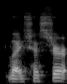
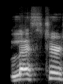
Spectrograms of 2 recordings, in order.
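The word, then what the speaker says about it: Leicester: in in lest leester I'm gonna say it wrong leester Lester thank you see I knew I was say it's when you look at it spelling Shannon it looks like Lester but it's ler and I always get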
